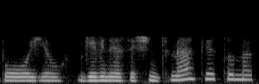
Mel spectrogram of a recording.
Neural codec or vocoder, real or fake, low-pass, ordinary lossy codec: codec, 16 kHz, 1.1 kbps, Voila-Tokenizer; fake; 3.6 kHz; Opus, 16 kbps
